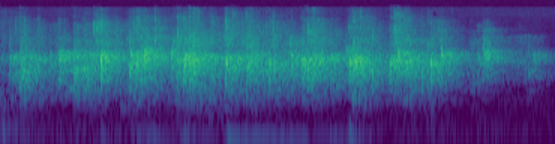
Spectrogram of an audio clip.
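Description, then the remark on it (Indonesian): An audience breaks into applause for the Lord Jesus, a dense, steady wash of many hands clapping at once for a few seconds before fading out at the end. “Yang setuju tepuk tangan untuk Tuhan Yesus.”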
